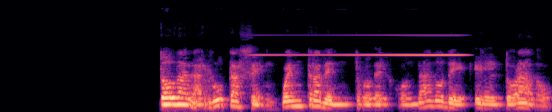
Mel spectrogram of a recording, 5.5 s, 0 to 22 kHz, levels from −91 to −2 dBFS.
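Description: From 2.41 to 4.74 s there's a thin, steady 3.4 kHz feedback whistle, well below the sound and swelling and fading slowly, likely from a loudspeaker-to-microphone loop sitting just at the edge of feedback.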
